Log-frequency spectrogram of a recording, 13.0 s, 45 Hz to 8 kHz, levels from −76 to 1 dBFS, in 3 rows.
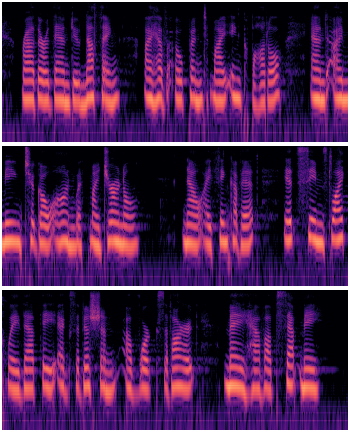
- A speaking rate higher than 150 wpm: Yes, average, 175 wpm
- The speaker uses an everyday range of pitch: No, narrow, 1.7 semitones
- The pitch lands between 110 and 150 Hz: No, high, 215 Hz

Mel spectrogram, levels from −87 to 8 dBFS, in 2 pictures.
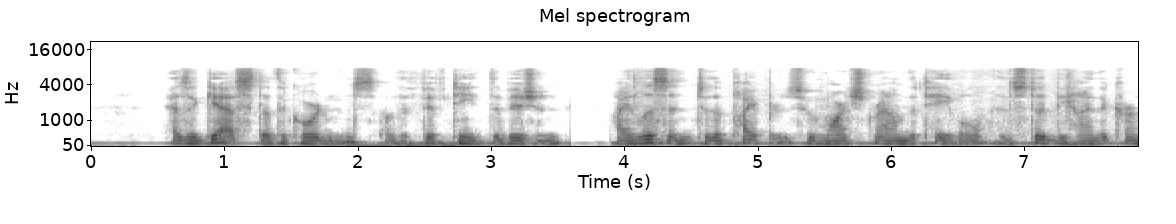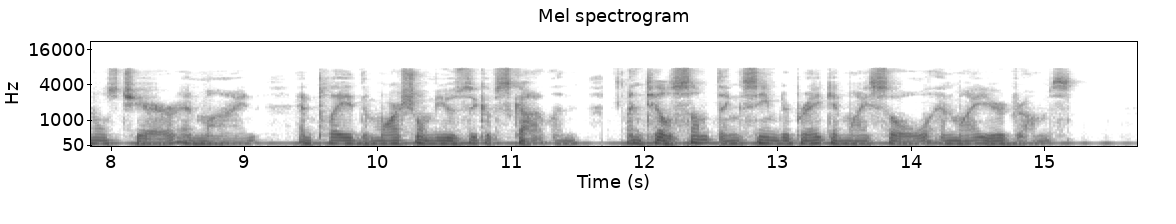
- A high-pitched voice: No, low, 115 Hz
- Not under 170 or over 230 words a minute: Yes, average, 180 wpm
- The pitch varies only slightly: Yes, narrow, 1.8 semitones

